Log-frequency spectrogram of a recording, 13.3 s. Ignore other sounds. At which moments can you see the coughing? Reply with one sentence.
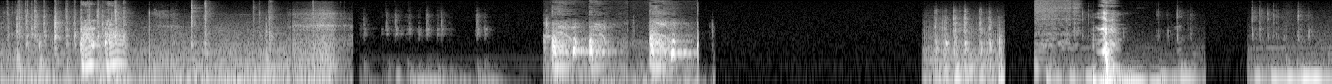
You can hear the coughing from 0.3 to 1.3 s, from 5.4 to 7.0 s and from 10.3 to 11.6 s.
